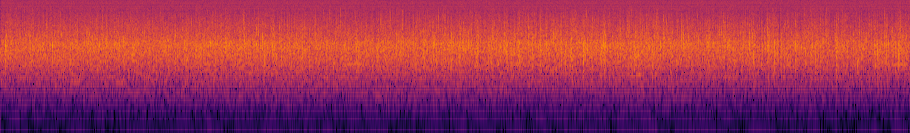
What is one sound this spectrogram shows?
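An audience applauds steadily in a large hall.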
